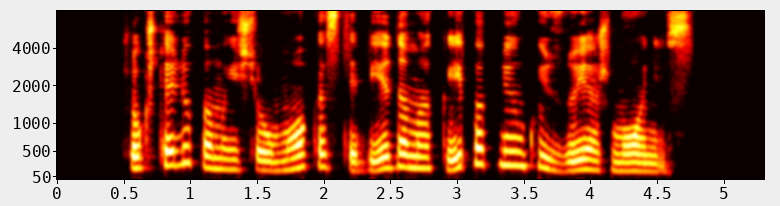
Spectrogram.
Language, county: Lithuanian, Marijampolė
